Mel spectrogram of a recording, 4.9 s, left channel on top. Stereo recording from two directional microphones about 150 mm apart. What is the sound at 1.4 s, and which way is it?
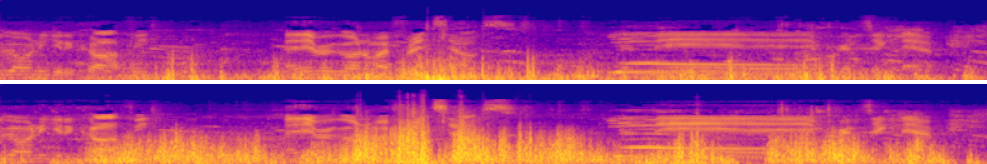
Speech, 75° left (ahead or behind).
